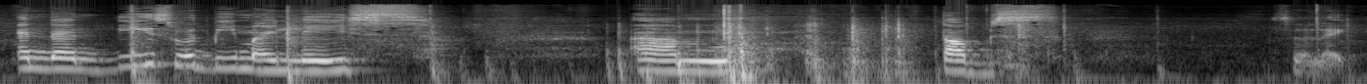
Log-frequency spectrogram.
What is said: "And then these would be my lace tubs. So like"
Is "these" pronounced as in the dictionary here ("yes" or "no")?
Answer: no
